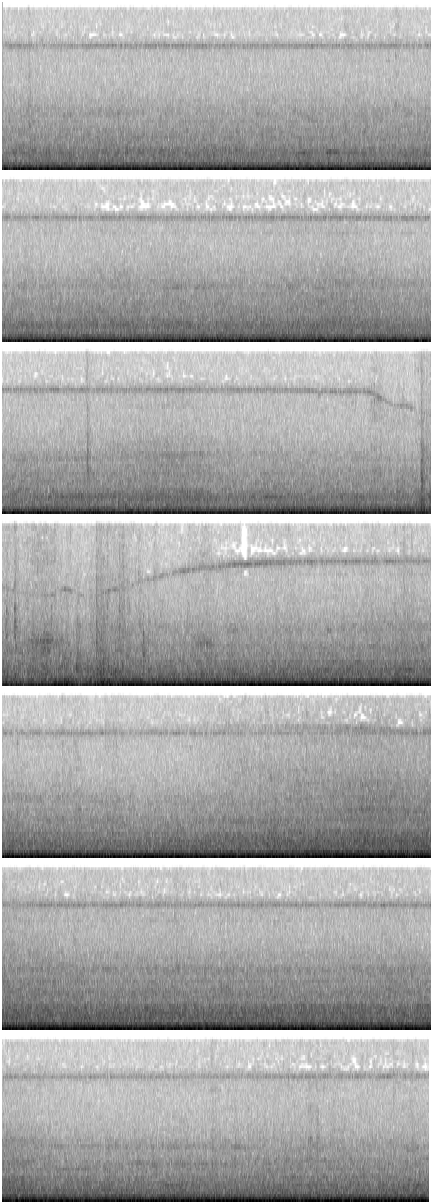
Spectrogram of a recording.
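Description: Steady engine and road noise of a vehicle being driven, with a short dip about halfway through, after which a steady hum sets in and holds.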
